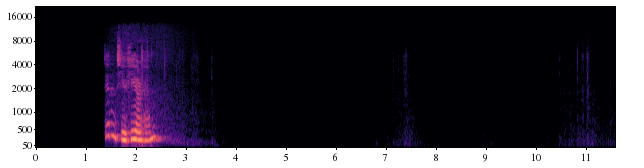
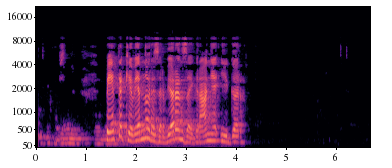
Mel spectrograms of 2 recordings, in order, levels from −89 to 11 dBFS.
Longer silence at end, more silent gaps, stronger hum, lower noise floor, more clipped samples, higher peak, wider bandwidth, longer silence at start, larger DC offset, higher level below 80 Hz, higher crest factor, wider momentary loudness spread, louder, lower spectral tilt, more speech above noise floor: first, 9.1 s vs 2.5 s; neither; neither; first, under -90 dBFS vs -85 dBFS; neither; about the same, -2 dBFS vs 0 dBFS; about the same, 9.8 kHz vs 9.4 kHz; first, 1.4 s vs 0.05 s; neither; about the same, -66 dBFS vs -66 dBFS; about the same, 24 dB vs 20 dB; second, 17 LU vs 20 LU; about the same, -16 LUFS vs -15 LUFS; first, -6.5 dB/octave vs -3.5 dB/octave; first, over 75 dB vs 68 dB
